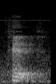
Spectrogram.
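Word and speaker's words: ט: 태 태 이렇게 항아리를 그리듯이 이렇게 그리시면 되고 우리말 티귿 발음과 같은 발 발 발음이 난다고 보시면 됐. 어떤 분들이 쌍디귿으로 발음하기도 하는데 일단 디귿으로 발음을 하도록 하겠습니다.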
